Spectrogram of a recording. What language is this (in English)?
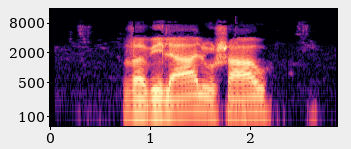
Yidgha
